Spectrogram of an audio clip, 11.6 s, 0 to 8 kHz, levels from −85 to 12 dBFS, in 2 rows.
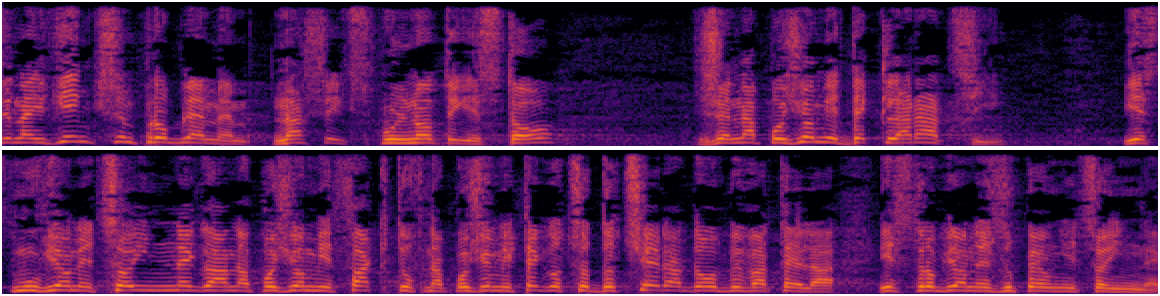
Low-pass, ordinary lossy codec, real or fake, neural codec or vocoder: none; none; fake; codec, 16 kHz, 16 kbps, FreqCodec, larger model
